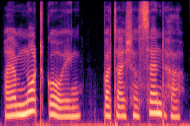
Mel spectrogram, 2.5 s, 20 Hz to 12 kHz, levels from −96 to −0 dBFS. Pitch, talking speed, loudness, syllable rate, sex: 225 Hz, 215 wpm, -14 LUFS, 4.3 syllables/s, female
